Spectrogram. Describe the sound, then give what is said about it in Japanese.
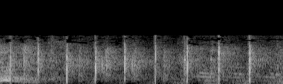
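Clapping offered for elderly people on Respect for the Aged Day in Japan: many sharp, evenly spaced claps in a steady rhythm, slightly muffled and dull in tone. “今日は敬老の日ということでございまして、全国世界中のお年寄りに、どうぞお元気ですという拍手を送らせていただきましょう。”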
